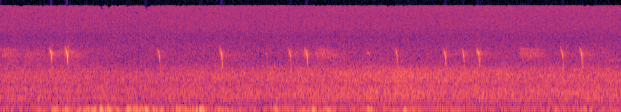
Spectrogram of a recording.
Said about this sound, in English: Here comes a larger number of wild crossbills towards the net area. I can see them now flying in the sky. There are one, two, three birds at least.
